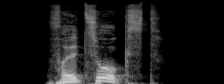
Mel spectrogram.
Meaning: second-person singular preterite of vollziehen
- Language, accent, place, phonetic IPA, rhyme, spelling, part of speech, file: German, Germany, Berlin, [fɔlˈt͡soːkst], -oːkst, vollzogst, verb, De-vollzogst.ogg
